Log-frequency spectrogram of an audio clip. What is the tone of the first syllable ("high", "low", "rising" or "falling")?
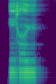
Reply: low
